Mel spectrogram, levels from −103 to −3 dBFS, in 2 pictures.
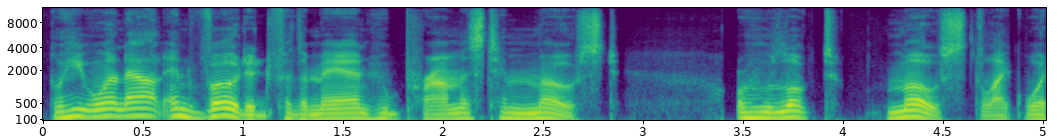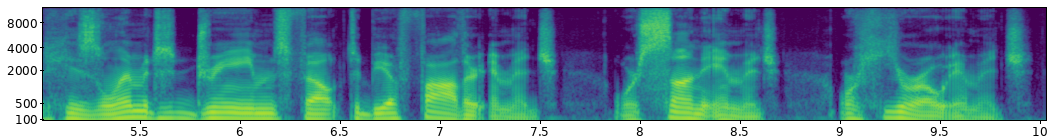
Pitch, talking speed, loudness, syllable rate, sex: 115 Hz, 205 wpm, -19 LUFS, 5.6 syllables/s, male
